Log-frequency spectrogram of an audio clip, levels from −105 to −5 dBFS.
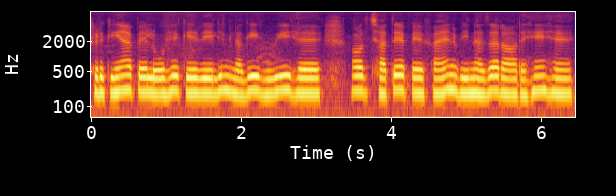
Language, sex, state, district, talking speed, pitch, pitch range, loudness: Hindi, female, Jharkhand, Palamu, 160 wpm, 190 Hz, 185-205 Hz, -13 LUFS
